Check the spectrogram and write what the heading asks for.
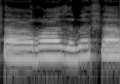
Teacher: را کو آپ نے پر پڑھنا ہے کیونکہ را سے پہلے حرف کے اوپر زبر آ رہی ہے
